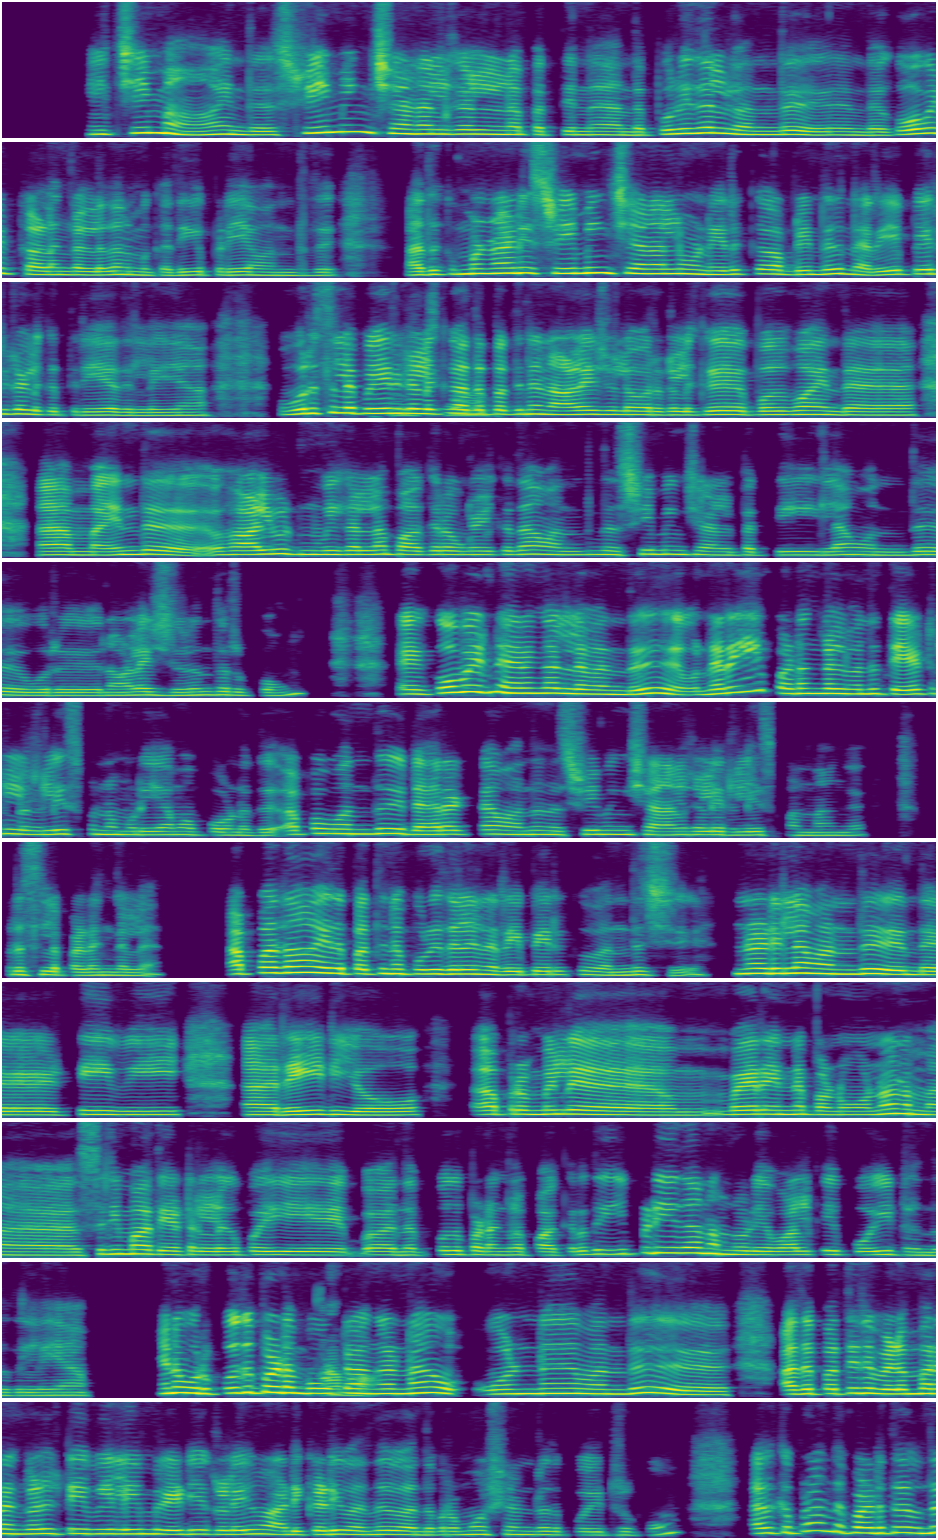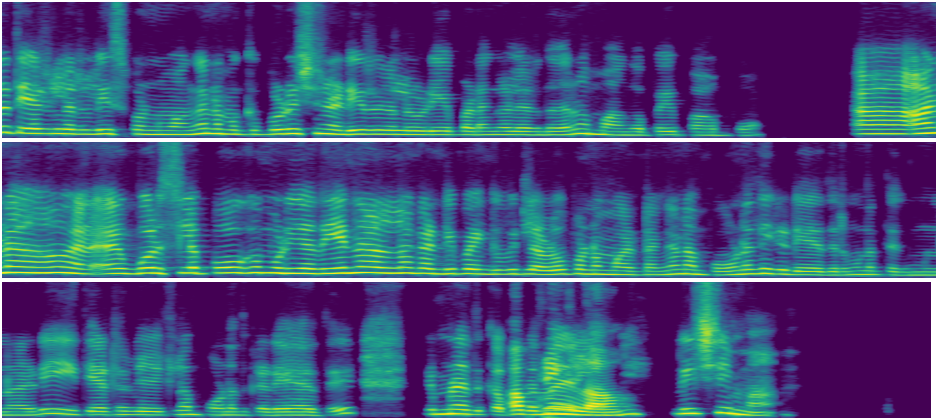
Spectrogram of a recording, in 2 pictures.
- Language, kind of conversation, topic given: Tamil, podcast, ஸ்ட்ரீமிங் சேனல்கள் வாழ்க்கையை எப்படி மாற்றின என்று நினைக்கிறாய்?
- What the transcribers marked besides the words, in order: in English: "ஸ்ட்ரீமிங் சேனல்கள்"; in English: "ஸ்ட்ரீமிங் சேனல்னு"; in English: "ஸ்ட்ரீமிங் சேனல்"; in English: "ஸ்ட்ரீமிங் சேனல்களே"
